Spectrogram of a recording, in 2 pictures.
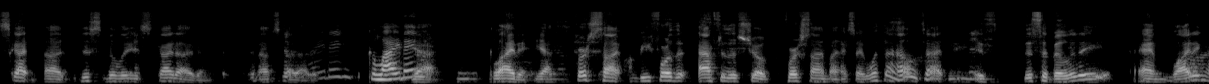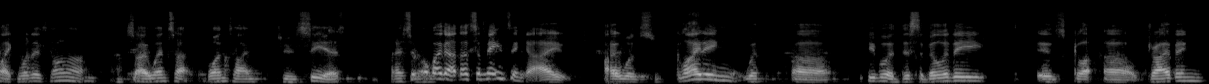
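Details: Adult man 16 years after a stroke during heart valve surgery, with post-stroke aphasia; he could say only one word for about a year at first and still has word-finding difficulty.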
